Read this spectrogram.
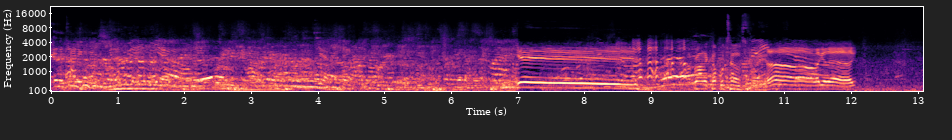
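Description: Several people chatter at a table nearby.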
